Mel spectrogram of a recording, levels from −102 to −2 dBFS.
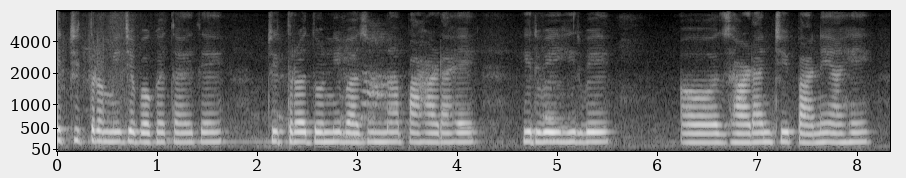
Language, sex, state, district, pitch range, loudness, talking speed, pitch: Marathi, male, Maharashtra, Pune, 200-205 Hz, -24 LUFS, 130 wpm, 205 Hz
